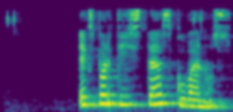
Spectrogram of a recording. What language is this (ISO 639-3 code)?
spa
